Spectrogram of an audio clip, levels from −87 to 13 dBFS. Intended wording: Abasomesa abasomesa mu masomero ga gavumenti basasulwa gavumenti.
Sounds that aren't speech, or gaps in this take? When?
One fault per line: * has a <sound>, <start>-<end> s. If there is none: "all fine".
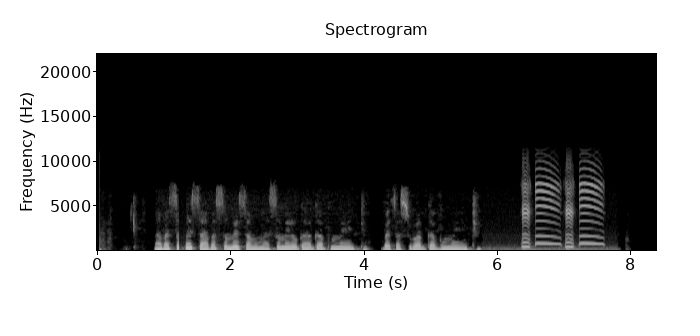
* has a dropout, 1.2-1.3 s
* has a squeak, 6.4-7.6 s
